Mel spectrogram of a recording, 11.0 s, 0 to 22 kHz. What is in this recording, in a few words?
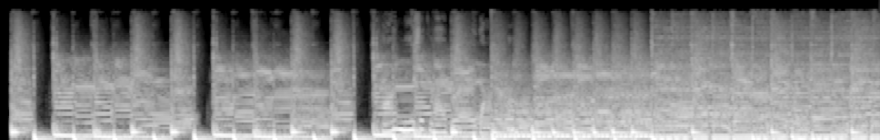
sixties 120 bpm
